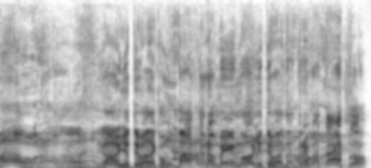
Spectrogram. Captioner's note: speaking In Foreign Language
